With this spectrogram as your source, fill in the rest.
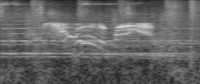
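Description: Jet fighters roar overhead.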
